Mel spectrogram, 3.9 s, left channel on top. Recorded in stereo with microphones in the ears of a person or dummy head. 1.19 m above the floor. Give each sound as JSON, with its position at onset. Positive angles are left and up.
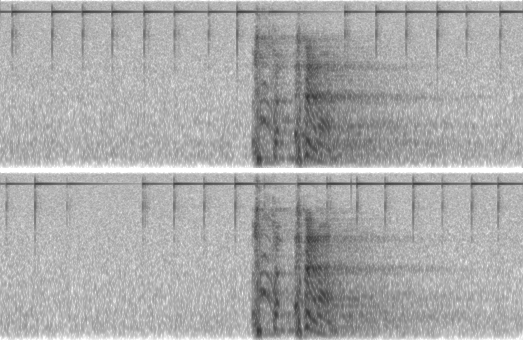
{"t": 1.9, "sound": "a cough", "side_deg": -20, "distance_m": 0.9}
